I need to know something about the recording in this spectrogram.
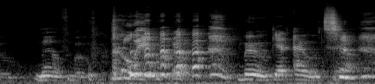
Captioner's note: laughs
